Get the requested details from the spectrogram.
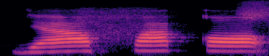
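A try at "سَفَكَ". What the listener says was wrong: Sa. Safako bukan Japako. Safako beda sedikit tapi jauh ya pengaruhnya gitu. Bedanya salahnya sedikit tapi berperan.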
